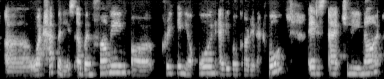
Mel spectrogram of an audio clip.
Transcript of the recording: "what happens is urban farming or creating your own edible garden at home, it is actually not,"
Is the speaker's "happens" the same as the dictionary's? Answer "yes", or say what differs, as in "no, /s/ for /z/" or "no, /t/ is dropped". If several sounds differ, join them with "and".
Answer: no, /z/ is dropped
